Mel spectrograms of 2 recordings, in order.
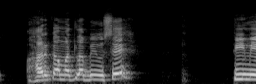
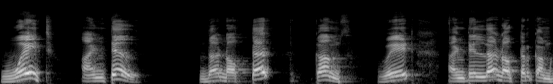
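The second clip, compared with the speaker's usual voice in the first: the English sentence spelled out very slowly; slow teacher dictation; much slower than usual. Shown as a demonstration. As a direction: drag out each word for the class to copy. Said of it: "मतलब जब तक कि doctor आ ना जाए".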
